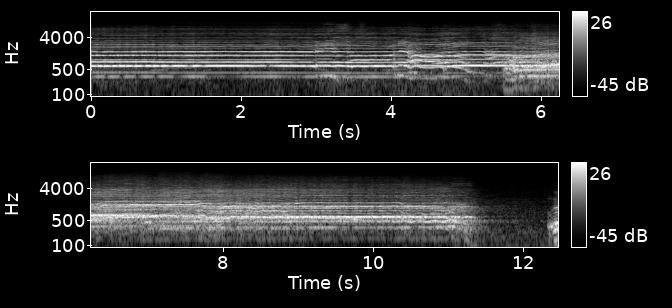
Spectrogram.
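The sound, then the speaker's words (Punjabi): A Sikh audience shouts a jaikara in honour of martyrs: a long, steady call swells into a loud, massed roar of many voices. The roar holds for several seconds and then cuts off abruptly. “ਸ਼ਹੀਦਾਂ ਦੇ ਨਾਮ ਤੇ ਇੱਕ ਜਕਾਰਾ ਛੱਡ ਦਿਓ”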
